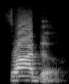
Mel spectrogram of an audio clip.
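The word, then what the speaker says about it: father: आया और आर आया तो आर हम लोग साइलेंट कर देते हैं भले से आर है लेकिन आर का प्रोनंसिएशन नहीं होगा राइट तो यहां पे समझने वाली बात है जैसे आपने देखा एफ ए टी एच ई आर एफ ए टी एच ई आर तो ये क्या है फादर क्या है ये फादर देखिए ई के बाद आर आया है तो आपने क्या कैसे प्रोनाउंस करेंगे आप बोलेंगे फादर मदर एम ओ ओ टी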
